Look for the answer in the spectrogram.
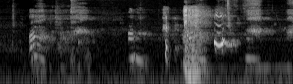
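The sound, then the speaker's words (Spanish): A single sharp, loud sneeze bursts out, preceded by a quick intake of breath, with brief bits of talking before and after. “Salud. Salud, pensé que había sido el perro, dije, yo.”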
